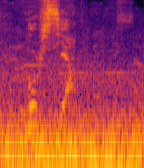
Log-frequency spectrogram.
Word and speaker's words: Murcia: Murcia. That's the right pronunciation on Spanish. Murcia.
